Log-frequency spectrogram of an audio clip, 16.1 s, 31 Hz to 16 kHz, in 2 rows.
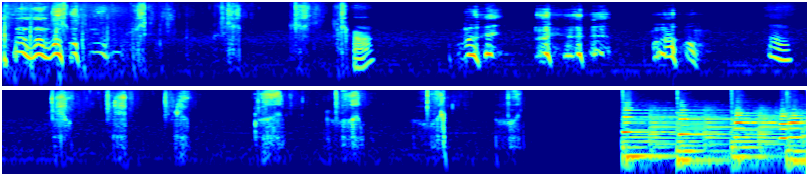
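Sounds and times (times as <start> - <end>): cartoon chewing bites: 0.0 - 3.5, 8.5 - 10.0, 10.6 - 13.4
music: 14.2 - 16.0.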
